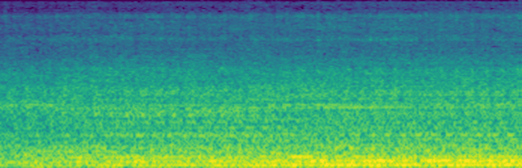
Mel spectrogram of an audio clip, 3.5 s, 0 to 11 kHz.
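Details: 1999 Ford F-250 Super Duty 7.3 Powerstroke diesel, automatic, 4WD, revived after sitting over 3 years, after clearing air from fuel: steady even idle, smooth low rumble, no misses or knocks, no smoke; normal idle.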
